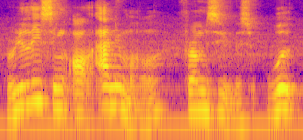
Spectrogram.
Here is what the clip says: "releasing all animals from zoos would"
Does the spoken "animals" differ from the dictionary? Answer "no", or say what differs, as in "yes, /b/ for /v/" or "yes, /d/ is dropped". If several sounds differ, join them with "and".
yes, /z/ is dropped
